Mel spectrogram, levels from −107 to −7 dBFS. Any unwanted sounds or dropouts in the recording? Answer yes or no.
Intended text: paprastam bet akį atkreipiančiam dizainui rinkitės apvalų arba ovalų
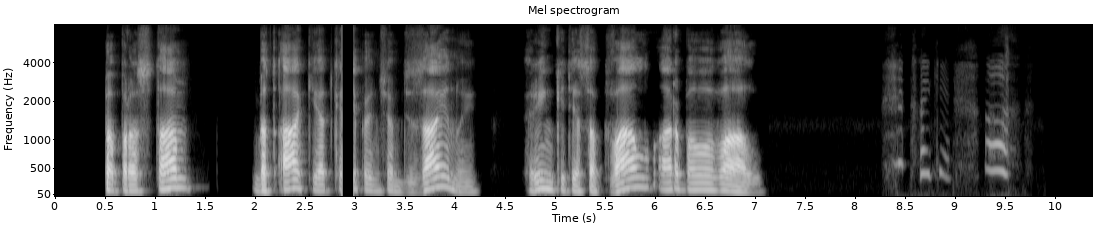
yes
